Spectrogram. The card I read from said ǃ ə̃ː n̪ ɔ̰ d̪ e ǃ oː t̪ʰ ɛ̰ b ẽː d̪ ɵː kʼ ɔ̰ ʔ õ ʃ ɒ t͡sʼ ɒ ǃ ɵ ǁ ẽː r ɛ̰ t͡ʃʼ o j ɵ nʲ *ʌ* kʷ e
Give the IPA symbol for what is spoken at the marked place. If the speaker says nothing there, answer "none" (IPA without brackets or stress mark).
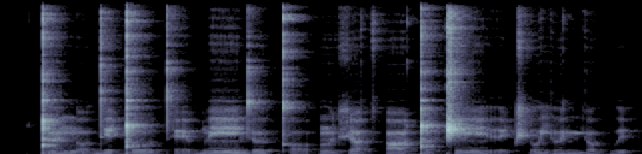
ɔ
